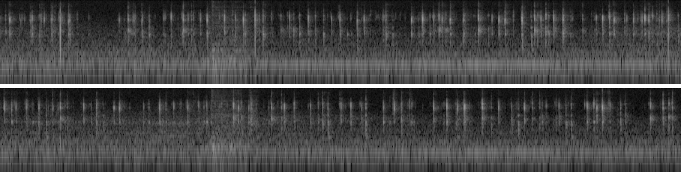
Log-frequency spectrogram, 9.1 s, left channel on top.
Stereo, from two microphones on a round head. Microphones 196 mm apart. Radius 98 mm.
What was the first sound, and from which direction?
An explosion, 25° right (ahead or behind).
